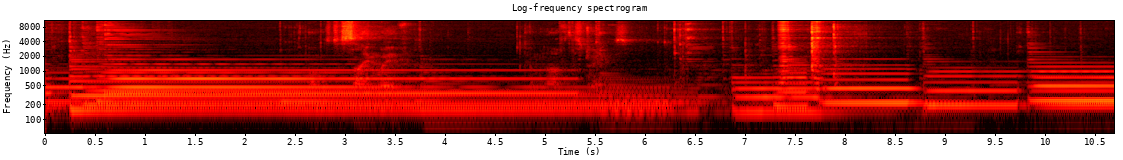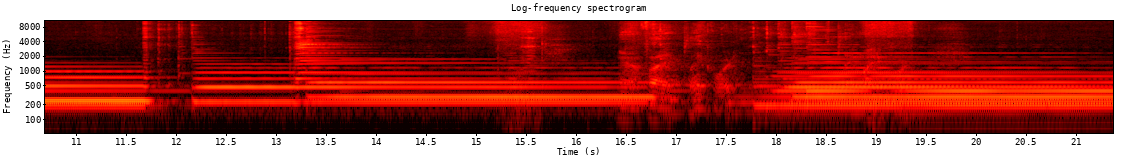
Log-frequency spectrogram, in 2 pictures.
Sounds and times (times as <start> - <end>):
Acoustic guitar: 0.0 - 21.3
Synthesizer: 0.0 - 21.3
Speech: 2.6 - 3.7, 5.0 - 5.9, 16.4 - 17.8, 18.8 - 19.3.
